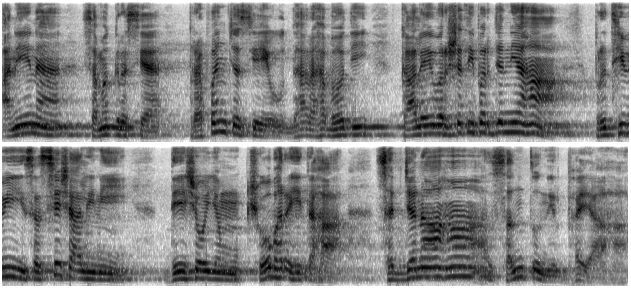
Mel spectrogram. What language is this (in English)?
Sanskrit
